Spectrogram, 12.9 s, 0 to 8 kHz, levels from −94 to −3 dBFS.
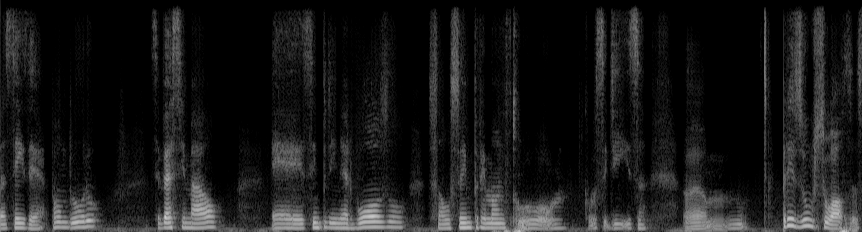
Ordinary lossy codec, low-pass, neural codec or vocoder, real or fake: none; none; codec, 16 kHz, 0.5 kbps, X-Codec, WavLM features, trained on Multilingual LibriSpeech; fake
